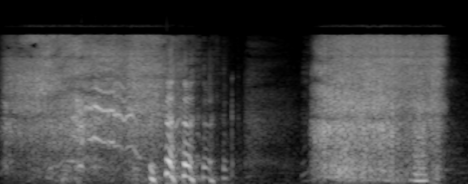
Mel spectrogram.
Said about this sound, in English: No, I think the vinyl, it's doing the crackle. The crackle good. Sound. Yeah. I'm hearing it. Yeah. Distinct vinyl.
